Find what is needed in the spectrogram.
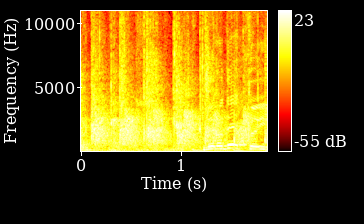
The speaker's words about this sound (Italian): Ma che spettacolo! Applauso, guarda, applauso.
